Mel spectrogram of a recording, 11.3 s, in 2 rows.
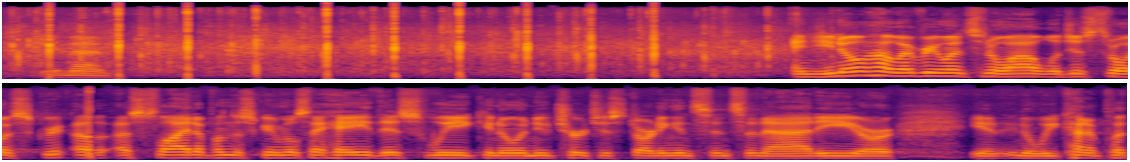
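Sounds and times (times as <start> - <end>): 
audience applause: 0.0 - 4.2
speech: 0.2 - 0.7, 4.0 - 11.2.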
